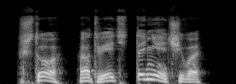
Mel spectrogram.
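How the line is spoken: Demanding question. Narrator (Russian): требовательным тоном осведомился

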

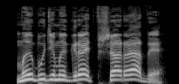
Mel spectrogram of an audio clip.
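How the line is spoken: Cheerful announcement. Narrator (Russian): радостно проинформировала его миссис Притчет

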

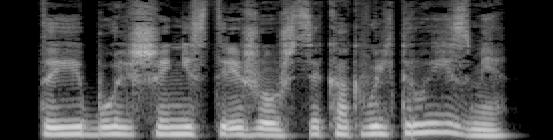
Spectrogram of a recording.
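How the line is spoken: Calm question. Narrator (Russian): спокойно спрашиваю я

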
